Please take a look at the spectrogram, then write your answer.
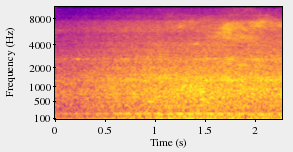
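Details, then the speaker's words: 1980 Chevy Monte Carlo parked since 2010, running just after its first start in 14 years: low, smooth V8 rumble that builds slightly and settles, with no valvetrain ticking or tapping; healthy. "It's just going to bark right off. Nifty. So it's just going to start and run."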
